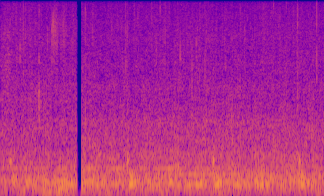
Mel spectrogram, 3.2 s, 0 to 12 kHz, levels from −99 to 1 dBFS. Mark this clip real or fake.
real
